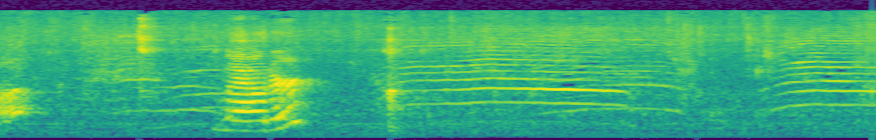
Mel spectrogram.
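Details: Pet cats indoors meowing for their supper, asking for food; several drawn-out meows, some rising then falling, one loud and wavering, while a woman talks to them and urges them louder.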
